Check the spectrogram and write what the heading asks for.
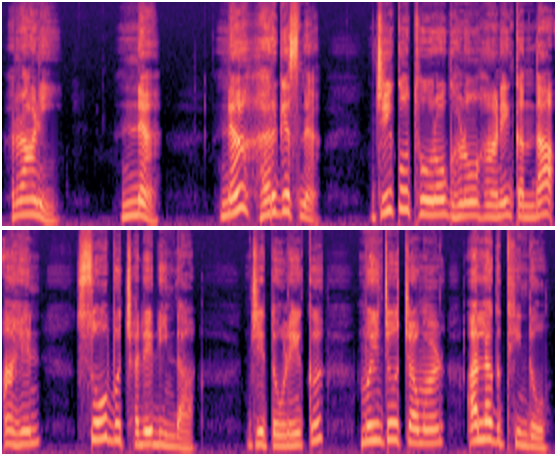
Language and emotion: Sindhi, neutral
